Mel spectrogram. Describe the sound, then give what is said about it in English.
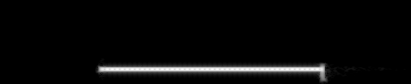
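A single steady electronic ringing tone sounds once, as when a phone call is being placed, lasting about a second and clear, with no voices around it. “But should I call this girl, though?”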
